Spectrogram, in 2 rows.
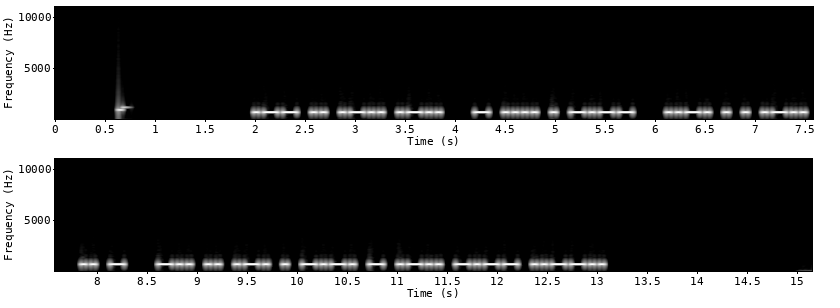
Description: Morse code, heard as a keyed tone, about 25 wpm, 700 Hz. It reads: WILL THEY FEEL IT DIRECTLY?
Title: Sentences from Top 1000 Words - Review Part 5 - 25wpm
